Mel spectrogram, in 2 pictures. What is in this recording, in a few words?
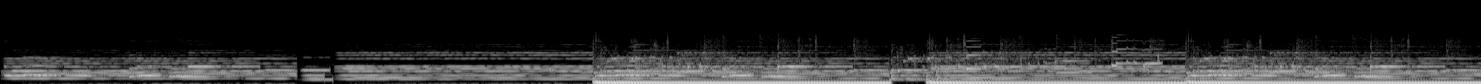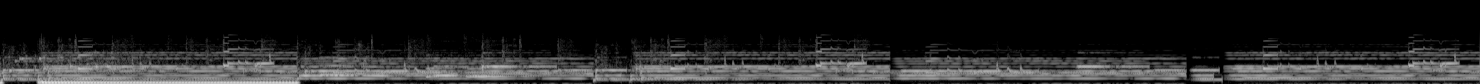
162 BPM C# Min, Melodies; Cymatics; 2022 Melody Mystery Expansion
